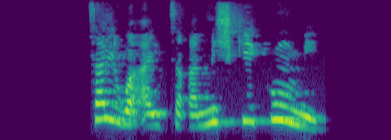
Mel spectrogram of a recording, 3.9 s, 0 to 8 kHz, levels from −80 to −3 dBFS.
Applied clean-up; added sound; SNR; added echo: none; none; none; none.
